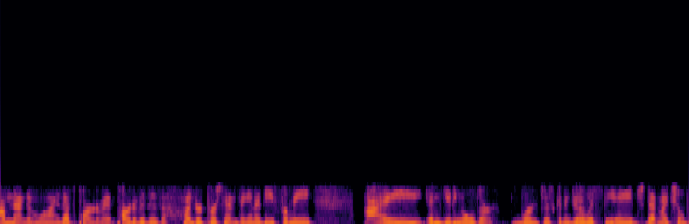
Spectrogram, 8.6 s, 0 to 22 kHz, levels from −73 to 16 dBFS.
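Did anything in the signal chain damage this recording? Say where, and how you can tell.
Yes, at the codec stage: the whole speech clip carries G.723.1 codec damage. Nothing reaches above 3.8 kHz, consonants smear, and the voice sounds hoarse and muffled. That heavy degradation fits a roughly 6 kbit/s low-rate coder with 30 ms frames, whose slowly updated voice model can't follow fast articulation.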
